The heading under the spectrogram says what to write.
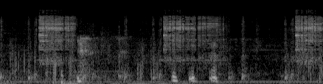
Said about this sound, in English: Here comes my ID. It's coming out of the dot matrix right now.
